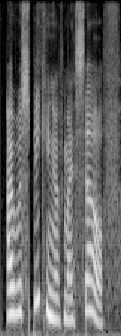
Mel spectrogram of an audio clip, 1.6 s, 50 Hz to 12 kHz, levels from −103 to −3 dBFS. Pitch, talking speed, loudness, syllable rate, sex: 260 Hz, 185 wpm, -16 LUFS, 4.8 syllables/s, female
